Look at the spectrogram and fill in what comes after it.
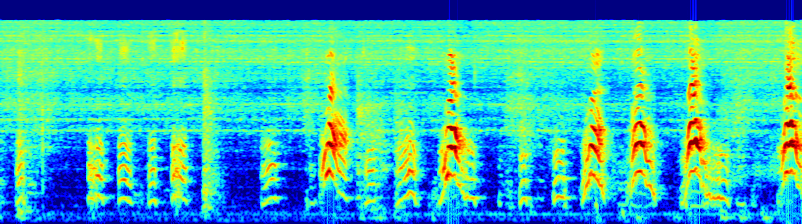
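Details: Puppy about one and a half weeks old, waiting in a basket with its littermates while the puppy area is cleaned; rapid short squeaks give way to louder arched yelps repeated roughly every half second, over a faint steady hum.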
